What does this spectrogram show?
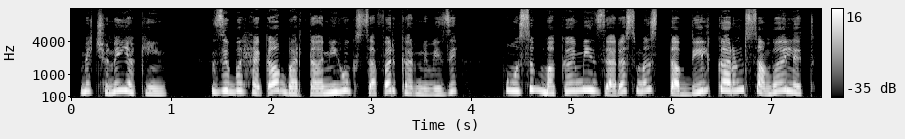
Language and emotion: Kashmiri, fearful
